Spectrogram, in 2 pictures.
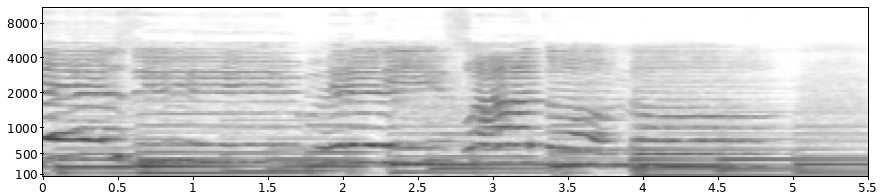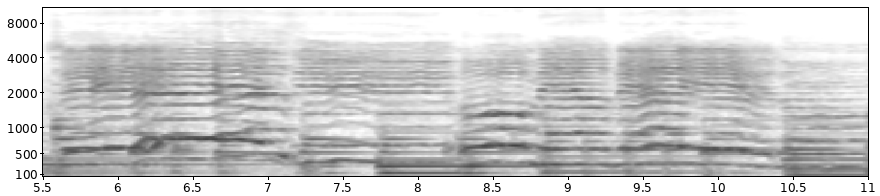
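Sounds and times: instrumental backing music: 0.0s - 11.0s.

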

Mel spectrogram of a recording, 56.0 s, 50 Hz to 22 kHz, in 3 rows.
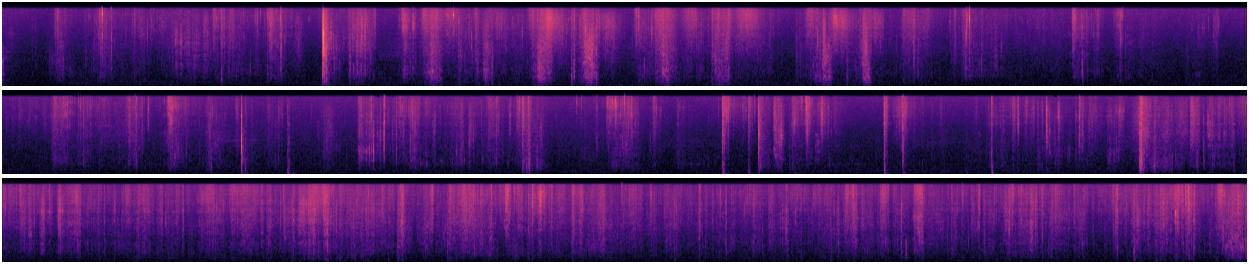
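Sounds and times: footsteps crunching on forest floor: 0.7s - 17.1s, 17.9s - 28.9s, 29.5s - 31.2s, 31.9s - 56.0s.

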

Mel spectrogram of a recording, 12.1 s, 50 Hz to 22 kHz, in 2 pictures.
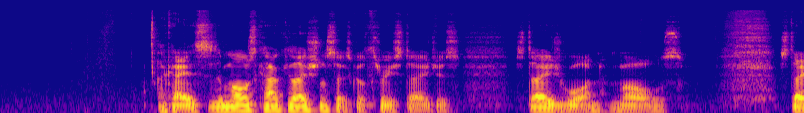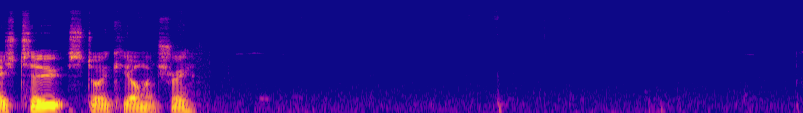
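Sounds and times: pen scratching on paper: 8.2s - 11.8s.

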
